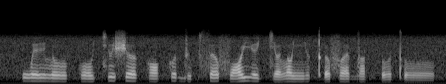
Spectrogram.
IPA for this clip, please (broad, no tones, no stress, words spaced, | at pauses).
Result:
wei̯lʊː ko cʰɨʃəː kɔkʊ dɨpsəː fɔje cəlɔɲəːkʼə fɜdɒt͡sʼʊːtʼʊː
